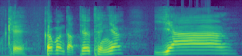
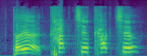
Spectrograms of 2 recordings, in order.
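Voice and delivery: higher-pitched pupil insisting on a difference; protesting student; 8 semitones higher than usual. Acted. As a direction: object to the teacher as a student. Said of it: "các bạn ý đang thắc mắc ý".

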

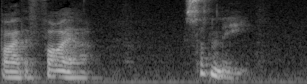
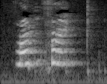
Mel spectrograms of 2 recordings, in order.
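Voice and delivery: put-on very high, loud baby squeak; piercing baby copying a phrase; 5 dB louder, faster than usual. A narrator's reading. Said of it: "the baby says".

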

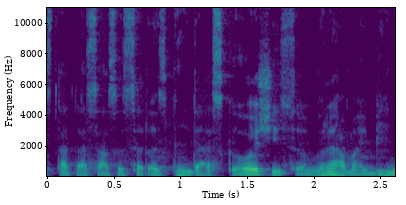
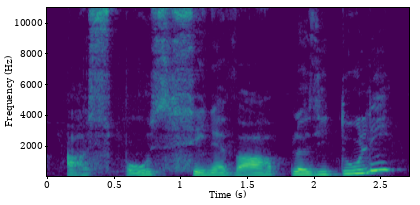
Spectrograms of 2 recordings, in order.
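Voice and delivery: a lisping lion voice, louder; thick lisping voice; 4 semitones higher, 6 dB louder than usual. A narrator's reading. Lion calling down from the tree about cakes, lisping. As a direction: lisp it like a greedy lion king. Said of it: "o voce groasă și peltică".

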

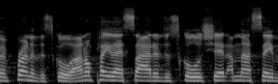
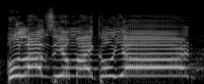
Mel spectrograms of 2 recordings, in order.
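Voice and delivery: high, loud call with the name stretched out slow; loud high shout, drawn-out Michael Yard; yelled out the window; 11 semitones higher, 4 dB louder, much slower than usual. Retold or imitated. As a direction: embarrass your son from the car. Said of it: "I just yelled out the car window".

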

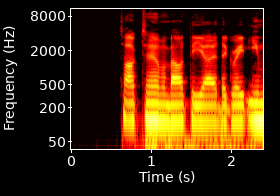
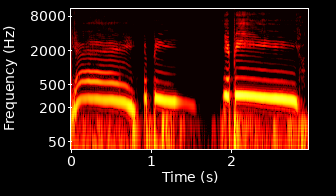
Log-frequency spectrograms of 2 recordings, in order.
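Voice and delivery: mock cheer; 4 dB quieter, much slower than usual. Mock celebrating stream switch.

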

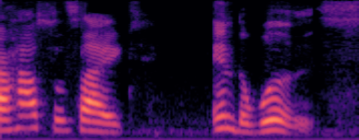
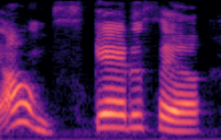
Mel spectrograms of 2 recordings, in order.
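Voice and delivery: ordinary delivery

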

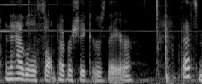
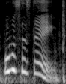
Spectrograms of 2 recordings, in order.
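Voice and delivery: excited plea; 13 semitones higher, 9 dB louder than usual. Real, not acted. Trying to recall name.

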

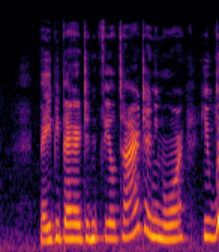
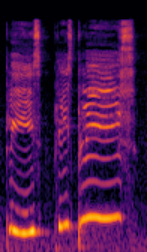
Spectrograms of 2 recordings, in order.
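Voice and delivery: high pleading, rising to squeaky; begging; 11 semitones higher, 4 dB louder, much slower than usual. A narrator's reading. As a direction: plead ever higher like a small child. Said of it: "begged Baby Bear".

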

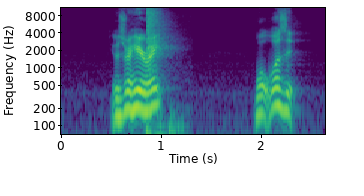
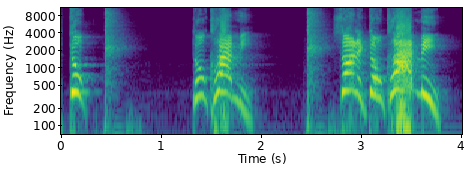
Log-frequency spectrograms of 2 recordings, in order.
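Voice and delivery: rising panicked yell, louder and higher; 11 semitones higher, 6 dB louder than usual. Real, not acted. Panicking at the chasing enemy.

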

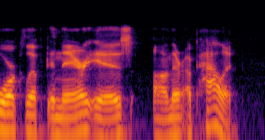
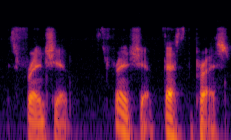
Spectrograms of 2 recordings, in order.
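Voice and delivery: hushed; 6 semitones lower, 7 dB quieter than usual. Acted. Shopkeeper whispers price is friendship.

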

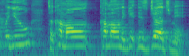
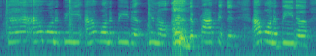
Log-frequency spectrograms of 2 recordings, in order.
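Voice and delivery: higher, softer wishful voice; mock-eager asking, like a child begging; lightly imitating her old prayers; pleading with God; 5 semitones higher, 5 dB quieter than usual. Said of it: "I used to be going to God".

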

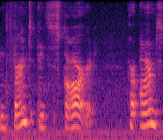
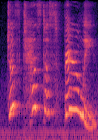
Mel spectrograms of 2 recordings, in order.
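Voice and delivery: much higher, slow, pleading protest; indignant exclaim; 13 semitones higher, 4 dB louder than usual. Acted. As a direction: insist they deserve a fair test. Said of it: "they exclaimed".

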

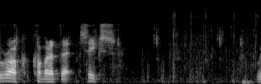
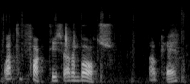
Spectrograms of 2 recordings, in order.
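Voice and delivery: surprised; 7 semitones higher, 4 dB quieter than usual. Real, not acted. Sudden enemy sighting.

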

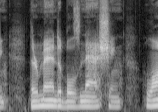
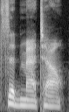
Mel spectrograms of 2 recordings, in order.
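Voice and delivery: usual speaking voice

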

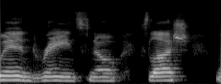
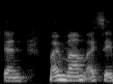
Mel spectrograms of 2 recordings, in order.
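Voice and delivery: ordinary delivery

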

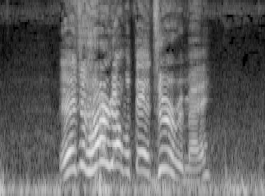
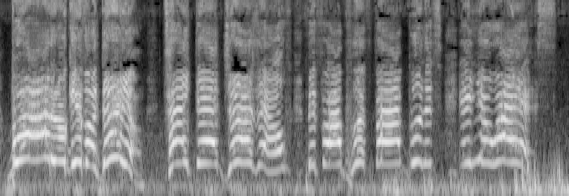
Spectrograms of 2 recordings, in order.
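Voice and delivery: high, slow, shouted threat; furious shout; 9 semitones higher, slower than usual. Acted. Robber demands the jersey, slow high furious shout. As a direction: spit each word out slowly at him.

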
